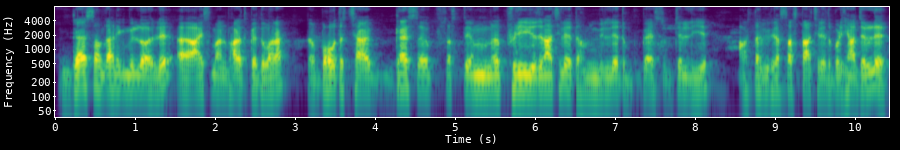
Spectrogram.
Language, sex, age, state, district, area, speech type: Maithili, male, 60+, Bihar, Purnia, urban, spontaneous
